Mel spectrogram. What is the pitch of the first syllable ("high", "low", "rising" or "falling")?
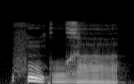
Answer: falling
